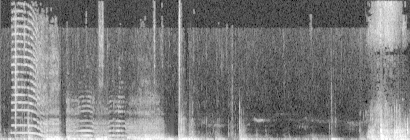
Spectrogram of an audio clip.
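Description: Wind rumbling on the microphone around a dinghy being rigged ashore. Early on there is a high squeal falling in pitch, then a few shorter squeaks and a click. Near the end comes a burst of rustling as rope and sail are handled.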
